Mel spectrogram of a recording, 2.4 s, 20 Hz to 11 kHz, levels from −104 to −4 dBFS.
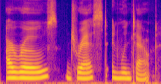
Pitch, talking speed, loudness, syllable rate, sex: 185 Hz, 150 wpm, -16 LUFS, 3.4 syllables/s, female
